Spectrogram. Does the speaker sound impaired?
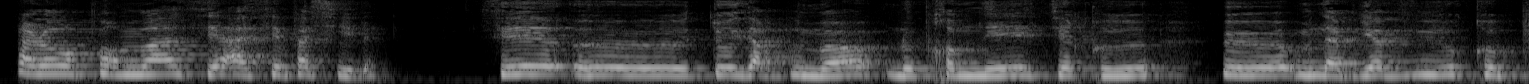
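Yes: deafness from birth, congenital; never heard own voice, told would never speak, 20 years training, intelligible in public, unsettling voice.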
